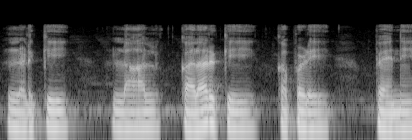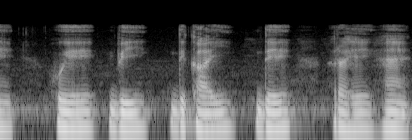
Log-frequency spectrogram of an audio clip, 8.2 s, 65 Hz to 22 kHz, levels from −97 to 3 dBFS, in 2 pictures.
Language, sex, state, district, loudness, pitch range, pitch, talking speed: Hindi, male, Rajasthan, Jaipur, -20 LUFS, 105-110 Hz, 105 Hz, 85 wpm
